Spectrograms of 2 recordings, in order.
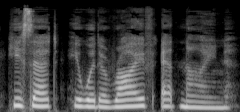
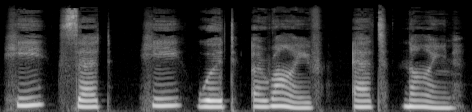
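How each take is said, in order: First: Said in the usual way. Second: Slow, careful word-by-word read. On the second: Shown as a demonstration. Teacher reading slowly for students. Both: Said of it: "慢慢来读".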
